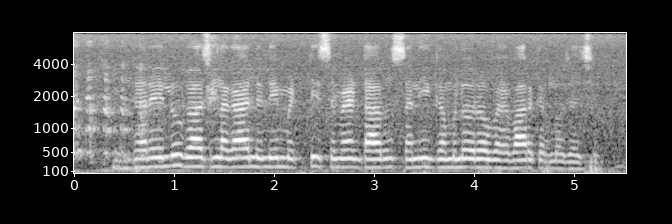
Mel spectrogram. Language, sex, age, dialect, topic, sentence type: Maithili, male, 18-24, Angika, agriculture, statement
